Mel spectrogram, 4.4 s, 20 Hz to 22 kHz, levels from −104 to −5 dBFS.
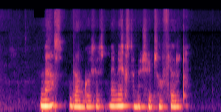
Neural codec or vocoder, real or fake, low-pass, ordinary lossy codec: codec, 32 kHz, 1.9 kbps, SNAC; fake; 14.4 kHz; Opus, 32 kbps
